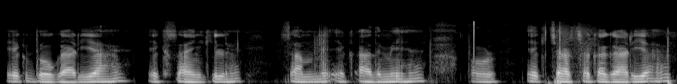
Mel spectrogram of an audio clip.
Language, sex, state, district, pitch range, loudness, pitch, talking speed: Hindi, male, Bihar, Patna, 120-135 Hz, -21 LUFS, 125 Hz, 150 wpm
